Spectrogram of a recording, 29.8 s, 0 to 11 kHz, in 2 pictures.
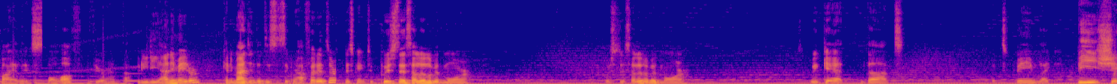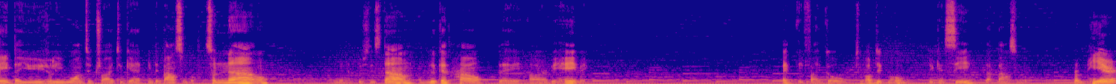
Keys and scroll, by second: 25.9 Tab.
